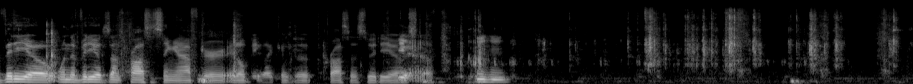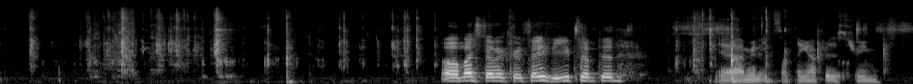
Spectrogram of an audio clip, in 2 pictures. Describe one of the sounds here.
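Plastic puzzle pieces click and clatter rapidly as a cube is turned.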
